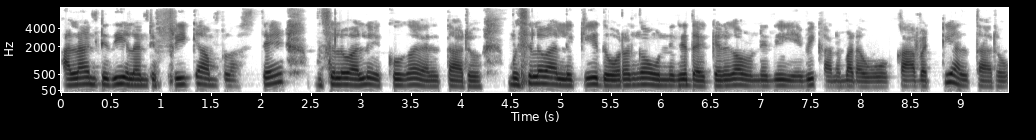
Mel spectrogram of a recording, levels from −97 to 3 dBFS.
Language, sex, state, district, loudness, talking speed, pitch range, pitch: Telugu, female, Andhra Pradesh, Srikakulam, -14 LUFS, 100 wpm, 150-185 Hz, 165 Hz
